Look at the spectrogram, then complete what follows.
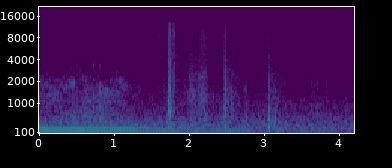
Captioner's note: footsteps retreating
